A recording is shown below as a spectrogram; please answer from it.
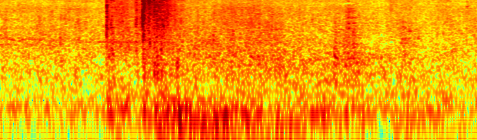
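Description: Cannon fire during a castle siege battle in the video game Conquer's Blade: a couple of booming blasts over a steady rumble of battle noise, moderately faint and with no voices.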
